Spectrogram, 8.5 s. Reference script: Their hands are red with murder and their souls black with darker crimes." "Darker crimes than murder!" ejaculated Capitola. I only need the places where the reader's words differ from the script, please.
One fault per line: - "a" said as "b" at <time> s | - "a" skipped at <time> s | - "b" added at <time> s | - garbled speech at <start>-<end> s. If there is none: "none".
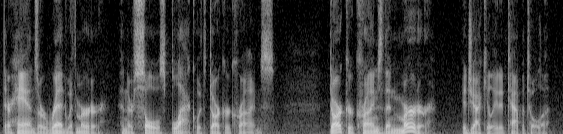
none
